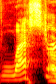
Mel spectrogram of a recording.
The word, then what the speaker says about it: Leicester: Leicester. It's Leicester. – Of course, it's like a Worcester situation.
